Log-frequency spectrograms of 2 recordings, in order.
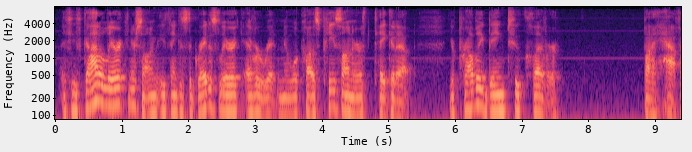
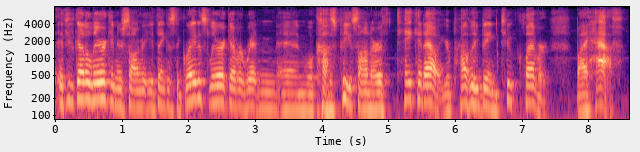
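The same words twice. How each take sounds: First: Fast, softer run-through; quick re-read. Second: Punchy emphatic reading of the tip. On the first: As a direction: skim it again under your breath. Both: Shown as a demonstration.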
